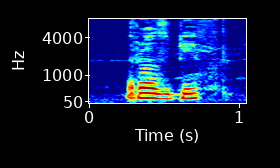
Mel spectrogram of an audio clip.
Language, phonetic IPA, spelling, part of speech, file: Polish, [ˈrɔzbʲjɛk], rozbieg, noun, LL-Q809 (pol)-rozbieg.wav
